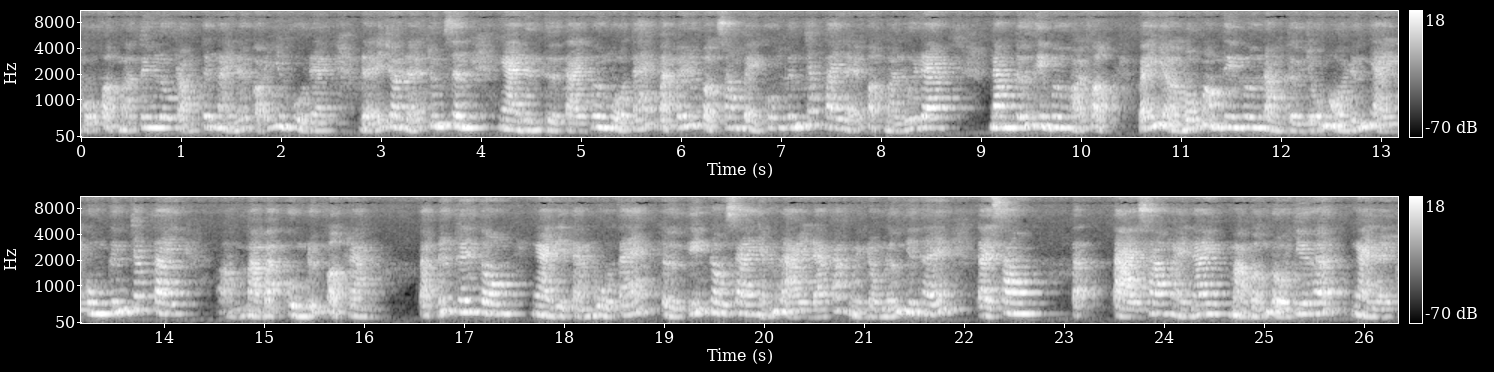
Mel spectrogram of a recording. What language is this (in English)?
Vietnamese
